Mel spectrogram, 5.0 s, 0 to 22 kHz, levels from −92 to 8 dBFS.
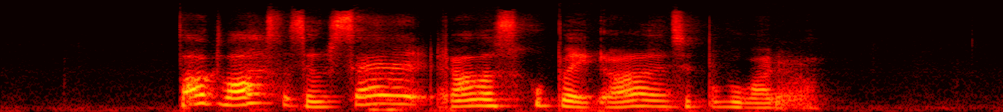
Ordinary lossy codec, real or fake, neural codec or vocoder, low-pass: MP3, 96 kbps; fake; codec, 44.1 kHz, 2.6 kbps, DAC; 19.8 kHz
